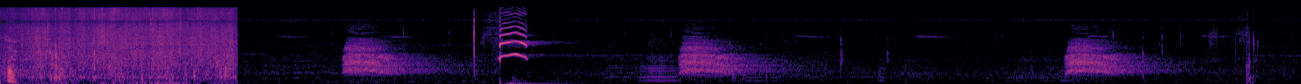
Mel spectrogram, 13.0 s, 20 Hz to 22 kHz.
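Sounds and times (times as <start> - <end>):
deer call peep: 5.0 - 5.6.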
